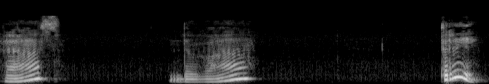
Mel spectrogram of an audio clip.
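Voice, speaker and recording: A kindly male magic teacher from a storybook, calling out to his pupils in quick, encouraging bursts, a little raised and louder than the telling around him, as the narrator puts him on. The tone stays husky and breathy throughout. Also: mid-range voice, very animated, exaggerated voice. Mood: counting. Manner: brisk encouraging calls to pupils.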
